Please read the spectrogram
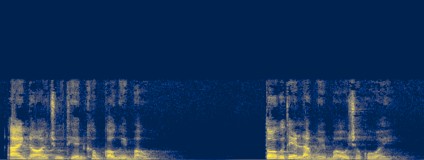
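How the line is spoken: Cold interrupting voice. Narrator (Vietnamese): một tiếng nói lạnh lùng chặn ngang

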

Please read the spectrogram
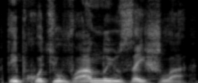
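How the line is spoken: Grumbling. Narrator (Belarusian): буркнуў Сашко пасля першай зацяжкі

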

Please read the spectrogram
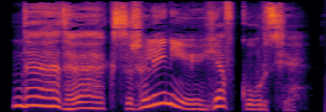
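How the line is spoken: Sighing. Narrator (Russian): вздохнула Сэн

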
